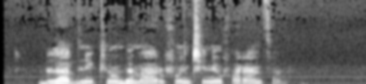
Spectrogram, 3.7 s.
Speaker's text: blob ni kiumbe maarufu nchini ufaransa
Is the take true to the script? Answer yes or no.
yes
